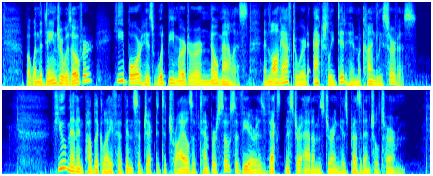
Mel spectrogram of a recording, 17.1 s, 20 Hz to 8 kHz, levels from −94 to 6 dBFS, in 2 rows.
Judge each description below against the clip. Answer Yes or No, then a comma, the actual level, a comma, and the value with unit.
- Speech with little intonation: No, average, 5.2 semitones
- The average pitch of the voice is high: No, low, 100 Hz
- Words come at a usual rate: Yes, average, 160 wpm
